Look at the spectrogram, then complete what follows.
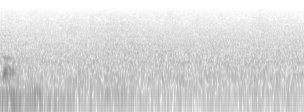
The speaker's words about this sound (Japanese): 雨の音が聞こえすぎて、僕の声が聞こえなかったりするのかなうん、いい音ですよね結構好きなんですよね雨の音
